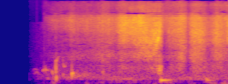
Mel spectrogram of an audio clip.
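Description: Greater sage-grouse giving low, hollow plopping pops with soft swishing sounds, a few pops spaced irregularly over a steady hiss.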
